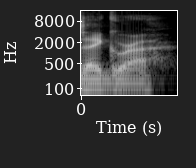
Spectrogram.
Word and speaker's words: Zigra: Collection, the Game versus Ziggra disc, Zegra, we watched the US trailer and without a shadow of a doubt, it was pronounced as Ziggra.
